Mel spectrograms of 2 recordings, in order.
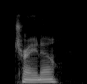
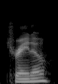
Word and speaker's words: Treno: How do you say it? – Treno. – Treno. That's how I said it too. Treno. – Which is funny because there's no I.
